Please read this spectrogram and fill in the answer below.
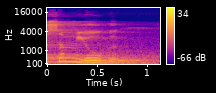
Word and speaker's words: संयोग: इसका वैसे शुद्ध उच्चारण होता है संयोग।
